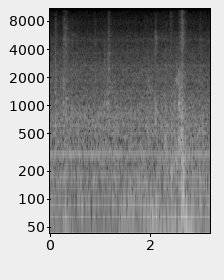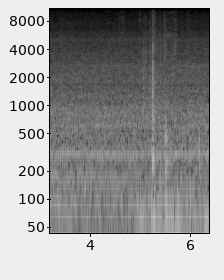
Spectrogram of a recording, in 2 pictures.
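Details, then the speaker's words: Custom PC build: steady, even airy whoosh with a faint constant tone and no rattle or grinding; fans running smoothly, sounding much better. "all right that sounds a lot better"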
